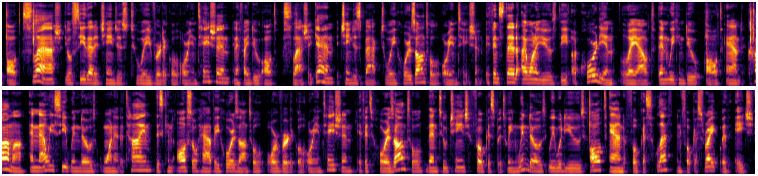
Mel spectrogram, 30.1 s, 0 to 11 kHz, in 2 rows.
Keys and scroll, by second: 0.6 alt+/, 5.9 alt+/, 15.0 alt+,.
